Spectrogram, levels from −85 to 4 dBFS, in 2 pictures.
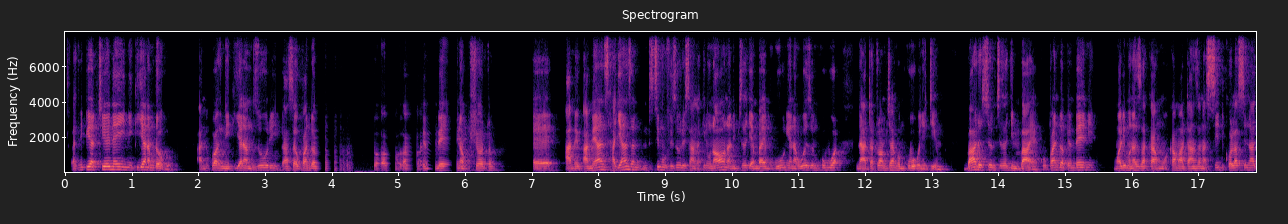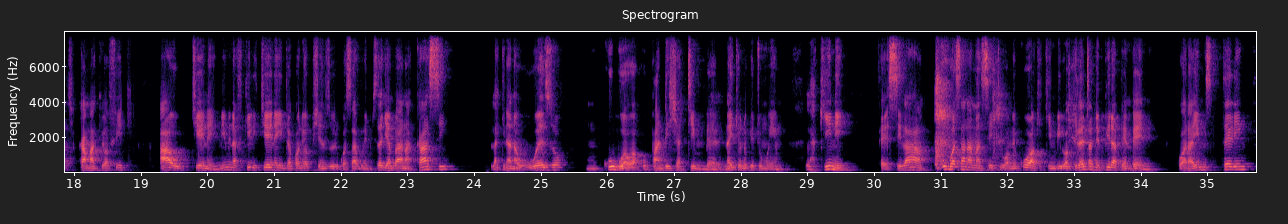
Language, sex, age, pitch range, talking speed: Swahili, male, 30-49, 110-140 Hz, 165 wpm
